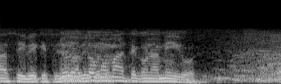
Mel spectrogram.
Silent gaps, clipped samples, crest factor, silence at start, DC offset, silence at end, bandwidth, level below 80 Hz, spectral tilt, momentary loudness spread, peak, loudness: none; under 0.1%; 12 dB; 0 s; under 0.1%; 0 s; 5.6 kHz; -46 dBFS; -11 dB/octave; 12 LU; -6 dBFS; -18 LUFS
